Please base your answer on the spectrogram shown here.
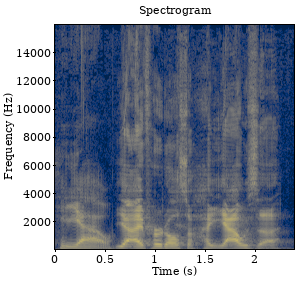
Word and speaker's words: Hayao: Is that how you pronounce his first name? Hayao. Hiyao.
